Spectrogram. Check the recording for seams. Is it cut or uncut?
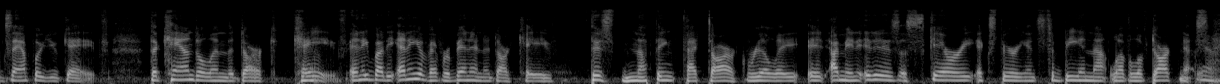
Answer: cut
